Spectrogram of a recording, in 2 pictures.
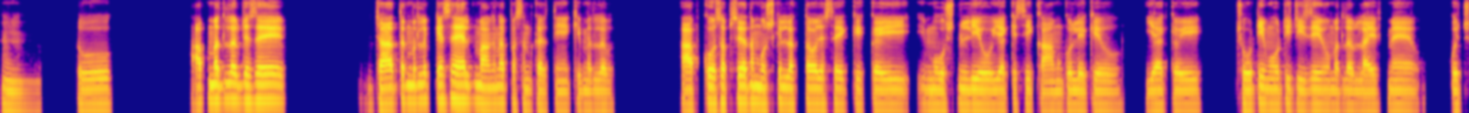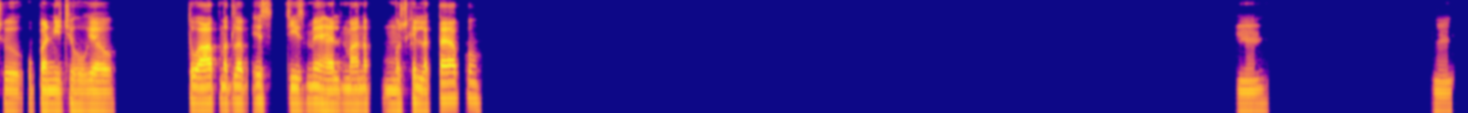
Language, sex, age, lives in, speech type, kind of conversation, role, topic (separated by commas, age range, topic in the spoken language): Hindi, male, 25-29, India, conversation, podcast, host, Kya tum kabhi madad maangte ho, aur kaise maangte ho?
